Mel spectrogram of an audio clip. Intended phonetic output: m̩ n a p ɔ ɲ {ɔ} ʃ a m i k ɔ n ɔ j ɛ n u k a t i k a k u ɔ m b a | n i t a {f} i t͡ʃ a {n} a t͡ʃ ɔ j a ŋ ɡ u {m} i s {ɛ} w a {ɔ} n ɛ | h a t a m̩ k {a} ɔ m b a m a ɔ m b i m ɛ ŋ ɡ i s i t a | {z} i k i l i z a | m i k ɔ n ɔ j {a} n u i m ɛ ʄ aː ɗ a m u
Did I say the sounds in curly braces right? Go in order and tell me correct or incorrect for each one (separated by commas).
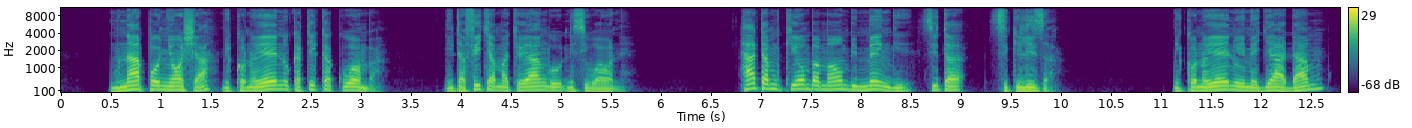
correct, correct, incorrect, incorrect, incorrect, correct, incorrect, incorrect, incorrect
